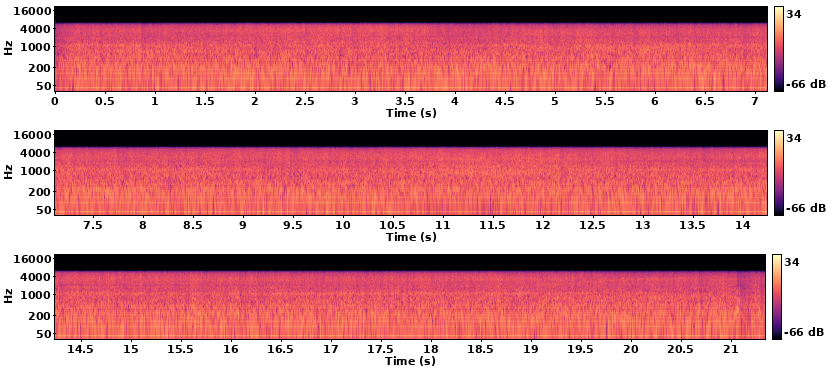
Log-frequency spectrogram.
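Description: Steady road noise of a moving car heard from inside the cabin: tyre rumble and engine at cruising speed, with no changes.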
